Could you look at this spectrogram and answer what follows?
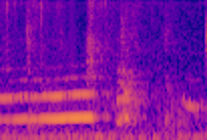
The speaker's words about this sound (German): So, ja, und das war jetzt der Hühnerstall. Die Hühner sind hier fleißig am Fressen.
